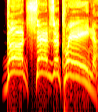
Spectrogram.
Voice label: battle cry, fr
